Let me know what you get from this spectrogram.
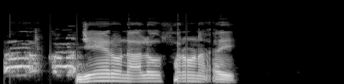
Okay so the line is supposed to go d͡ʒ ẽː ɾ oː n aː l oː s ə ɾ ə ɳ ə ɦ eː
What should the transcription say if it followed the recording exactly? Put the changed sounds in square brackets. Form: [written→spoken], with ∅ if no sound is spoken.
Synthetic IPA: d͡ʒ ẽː ɾ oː n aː l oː s ə ɾ ə ɳ ə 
